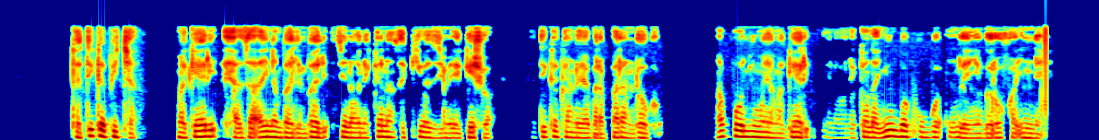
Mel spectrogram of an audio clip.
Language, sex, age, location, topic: Swahili, male, 18-24, Wajir, finance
